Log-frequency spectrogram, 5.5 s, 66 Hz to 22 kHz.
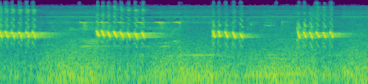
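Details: Yellow-vented bulbul in a long rolling fighting song, played as a lure to make other bulbuls respond; four quick chattering trills, each slightly falling, spaced about every 1.5 seconds.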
